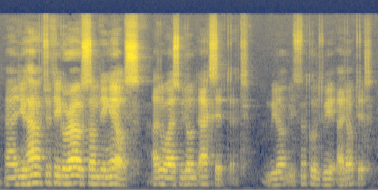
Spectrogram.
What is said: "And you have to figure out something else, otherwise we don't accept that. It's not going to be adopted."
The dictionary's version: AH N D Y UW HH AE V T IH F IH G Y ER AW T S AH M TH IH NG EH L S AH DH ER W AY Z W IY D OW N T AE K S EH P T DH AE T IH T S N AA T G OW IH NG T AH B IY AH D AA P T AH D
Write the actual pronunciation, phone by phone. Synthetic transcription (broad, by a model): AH N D Y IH HH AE F T IH F IH G Y ER AW T S AH M TH IH NG EH L S AH DH ER W AY Z W IY D OW N T AE K S EH P T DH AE T IH T S N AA T G OW IH NG T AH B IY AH D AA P T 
